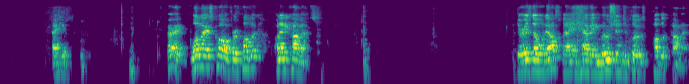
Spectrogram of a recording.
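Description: A man speaks calmly through a microphone in a room with slight echo.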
